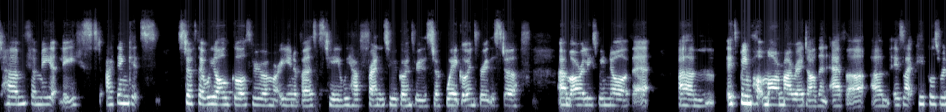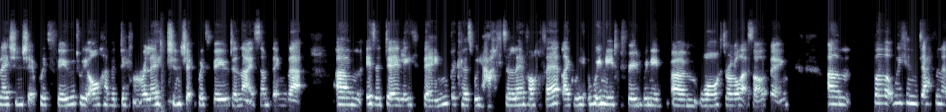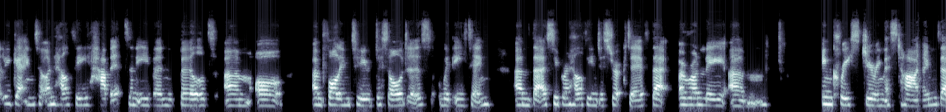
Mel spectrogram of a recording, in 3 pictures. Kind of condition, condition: link, video call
